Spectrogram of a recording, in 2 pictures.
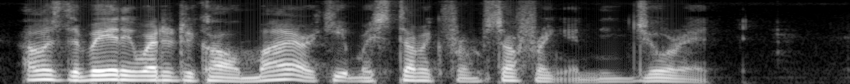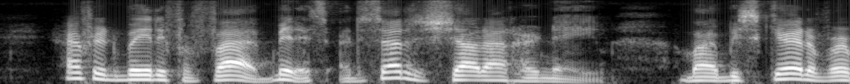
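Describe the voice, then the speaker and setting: A man's voice: mid-range voice, no room sound, clean studio sound. A man reading visual novel text aloud for a playthrough, acting out lines and dropping in casual joking asides. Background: game music.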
